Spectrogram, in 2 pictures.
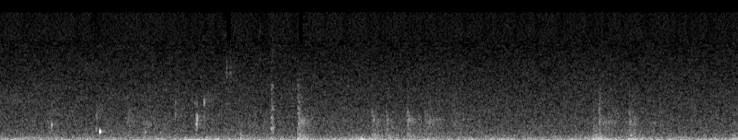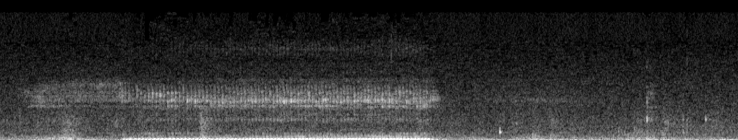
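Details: Sleeping elderly cocker spaniel snoring very loudly inside a house: faint breathing and small clicks, then a single loud, buzzing, rattly snore of about a second and a half with a breathy hiss on top, fading back to quiet.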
